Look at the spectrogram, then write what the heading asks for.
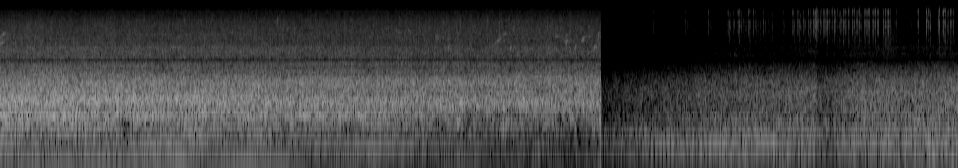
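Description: A steady rushing noise fades slowly, made by a shallow stony river and a train dying away after crossing the viaduct above it. About six seconds in it cuts off abruptly to the much quieter running noise inside a moving train carriage, with light rattles, building up gradually.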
